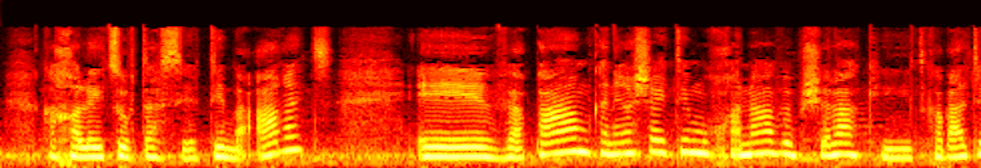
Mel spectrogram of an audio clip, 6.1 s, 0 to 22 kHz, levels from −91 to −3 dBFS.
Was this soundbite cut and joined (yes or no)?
no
